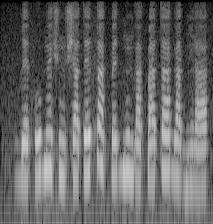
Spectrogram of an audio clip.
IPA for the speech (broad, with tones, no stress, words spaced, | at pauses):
ɡ͡bɛ˨fo˨˦ bɛ̃˦˨ʃũ˨ ʃa˨tɛ˨˦ fa˦˨ k͡pɛ˨˦ɡ͡bũ˧ɡa˨k͡pa˨˦ ta˦ ɡa˦˨ɡ͡bĩ˨ɾa˨˦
